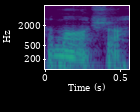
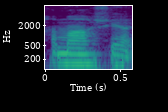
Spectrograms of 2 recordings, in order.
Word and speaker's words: hamartia: I don't want to be so possessed by hubris that I cannot see my hamartia. Hamartia is, or hamartia, depending on how you pronounce it, is the tragic hero's fatal flaw.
